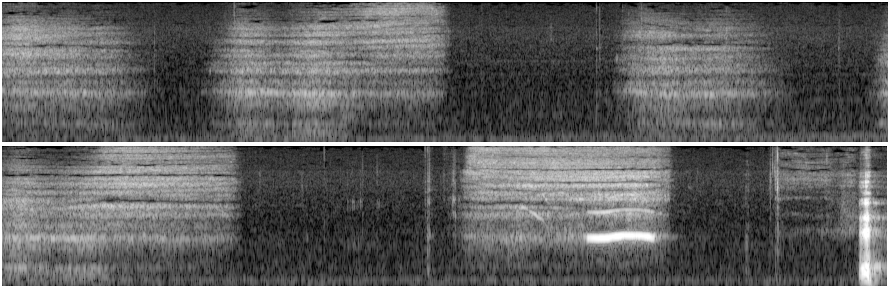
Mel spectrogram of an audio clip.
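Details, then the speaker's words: Person with bronchitis and shortness of breath, breathing normally: repeated breaths carry a whistling, musical tone on each phase, wheezing they say they are used to. "this is what I have bronchitis and shortness of breath you can even hear it like when I it did I'm just used to it but it is what it is even when I breathe normally"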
